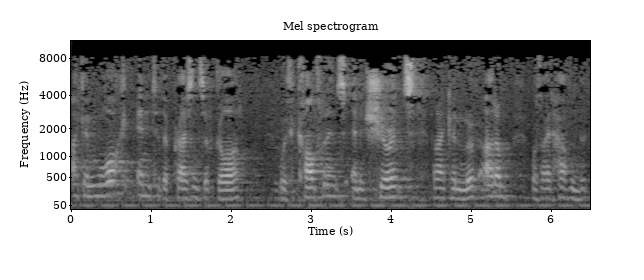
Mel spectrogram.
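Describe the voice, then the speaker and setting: Slight background noise sits under this sermon, delivered at normal speed by a man from Northern Ireland with a fairly high voice. He is animated, asking the congregation questions and reading scripture aloud while the church hall's long reverb rings out.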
